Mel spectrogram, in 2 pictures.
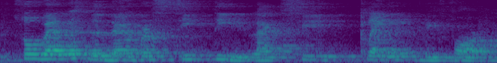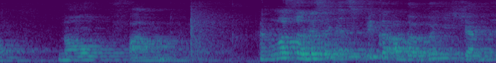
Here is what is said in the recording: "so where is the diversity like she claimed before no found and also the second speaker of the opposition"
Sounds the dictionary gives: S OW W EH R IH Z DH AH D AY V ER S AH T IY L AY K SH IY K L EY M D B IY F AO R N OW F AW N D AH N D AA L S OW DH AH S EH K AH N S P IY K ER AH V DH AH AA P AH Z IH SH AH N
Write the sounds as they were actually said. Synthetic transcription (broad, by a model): S OW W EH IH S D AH D AY V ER S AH T IY L AY K S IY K L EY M B IY F AO R N OW F AW N D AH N AA L S OW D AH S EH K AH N S P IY K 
